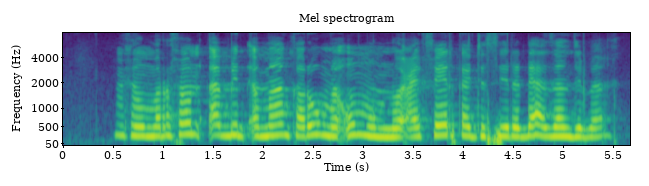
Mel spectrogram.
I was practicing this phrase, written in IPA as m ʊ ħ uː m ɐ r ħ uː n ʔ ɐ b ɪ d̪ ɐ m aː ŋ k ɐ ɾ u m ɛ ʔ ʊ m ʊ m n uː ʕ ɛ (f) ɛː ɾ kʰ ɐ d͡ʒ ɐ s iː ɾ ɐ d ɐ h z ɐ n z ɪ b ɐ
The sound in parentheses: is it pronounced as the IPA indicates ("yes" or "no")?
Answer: yes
